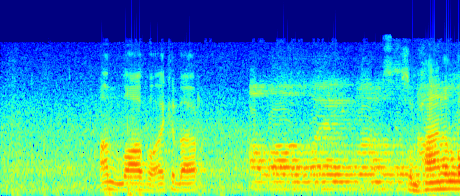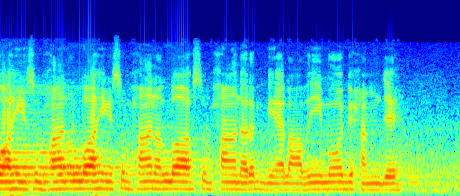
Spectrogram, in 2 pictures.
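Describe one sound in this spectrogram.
A man chants loudly through a loudspeaker in a large echoing hall.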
